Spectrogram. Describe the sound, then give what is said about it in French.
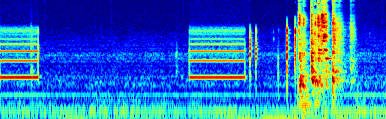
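A telephone ringing tone sounds twice with a pause between, followed by a few sharp clicks and a brief clattering burst, like coins dropping into a payphone, as someone calls their father for help. No one speaks. “Là, je me suis enfuie pour la première fois, essayer d'appeler à l'aide et j'ai appelé mon père.”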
